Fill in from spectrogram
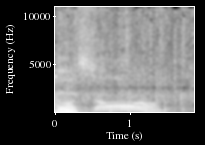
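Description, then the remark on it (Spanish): A crowd claps steadily in the background, a dense crackling patter running under a man's voice that speaks over it throughout, moderately loud. “Es de San Luis, hermano, también. Eso, aplausos.”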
